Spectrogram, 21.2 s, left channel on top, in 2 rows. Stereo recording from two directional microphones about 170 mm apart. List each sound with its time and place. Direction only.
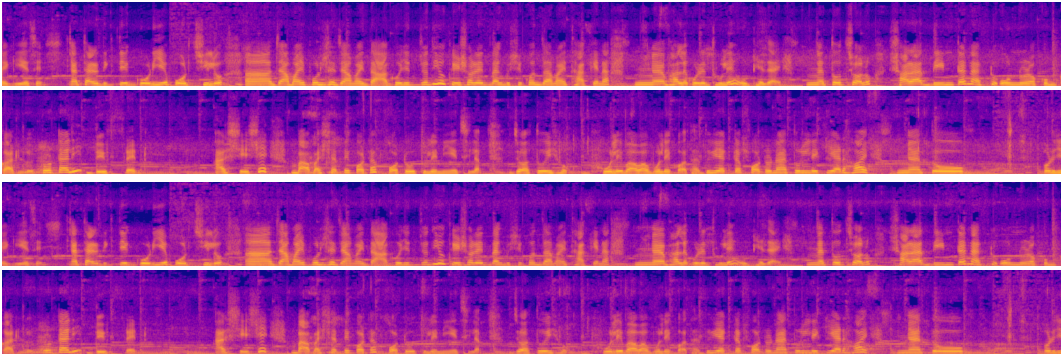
0.0 s speech: 35° left (ahead or behind)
